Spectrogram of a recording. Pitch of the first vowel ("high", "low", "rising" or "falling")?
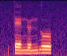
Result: low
